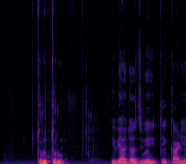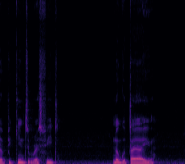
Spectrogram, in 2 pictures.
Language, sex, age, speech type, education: Nigerian Pidgin, male, 15-29, spontaneous, tertiary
